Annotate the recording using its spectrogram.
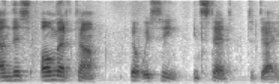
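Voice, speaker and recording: A man's very slow speech in a British accent, fairly high in pitch with vocal fry. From Britain. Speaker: political commentator. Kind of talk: solo news analysis monologue. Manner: hesitant with frequent fillers; formal. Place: home room.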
